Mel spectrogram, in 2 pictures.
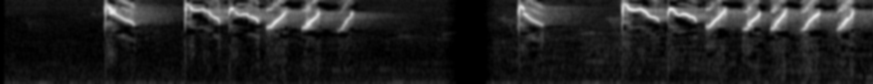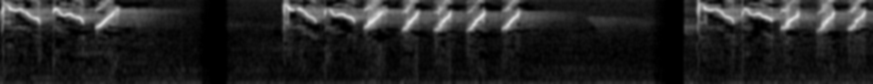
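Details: White-eye singing in the tembakan style, recorded as a tutor for songbirds: very high, rapid bursts of descending slurred notes in quick volleys of about six to eight, separated by short pauses, with a faint low rumble underneath.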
